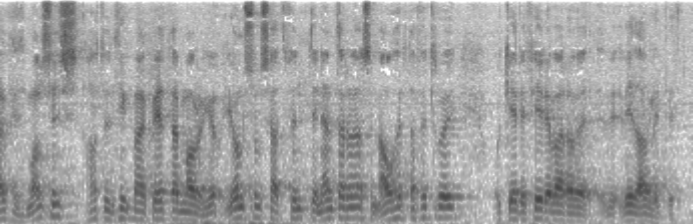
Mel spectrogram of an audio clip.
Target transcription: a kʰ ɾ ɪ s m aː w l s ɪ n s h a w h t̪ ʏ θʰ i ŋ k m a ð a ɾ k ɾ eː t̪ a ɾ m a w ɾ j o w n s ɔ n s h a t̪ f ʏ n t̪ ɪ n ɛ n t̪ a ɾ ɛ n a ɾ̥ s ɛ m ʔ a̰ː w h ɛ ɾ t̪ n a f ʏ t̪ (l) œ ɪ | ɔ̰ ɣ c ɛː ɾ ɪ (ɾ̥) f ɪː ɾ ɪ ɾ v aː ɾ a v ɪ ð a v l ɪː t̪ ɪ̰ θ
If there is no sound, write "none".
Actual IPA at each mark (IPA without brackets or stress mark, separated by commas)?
ɾ, none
